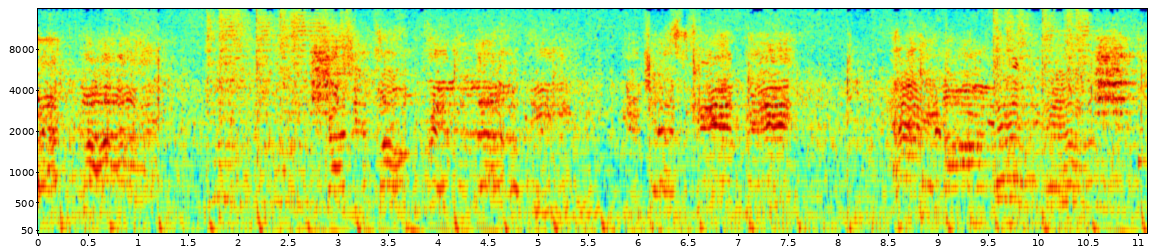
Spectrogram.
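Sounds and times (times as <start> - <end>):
woman singing: 0.0 - 1.7, 2.7 - 7.8, 8.5 - 11.0
live pop band playing: 0.0 - 11.0
steady drum beat: 0.0 - 11.0.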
